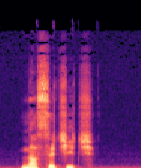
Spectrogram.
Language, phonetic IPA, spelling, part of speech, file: Polish, [naˈsɨt͡ɕit͡ɕ], nasycić, verb, Pl-nasycić.ogg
